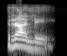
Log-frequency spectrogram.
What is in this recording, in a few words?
"rale", Indian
